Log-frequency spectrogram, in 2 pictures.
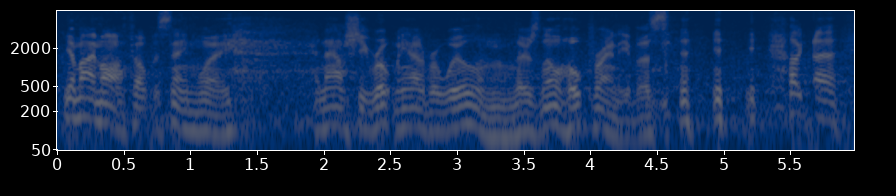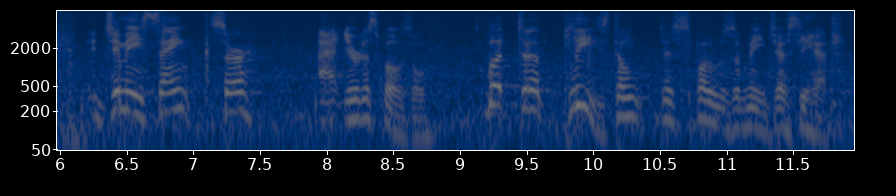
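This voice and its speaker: A man playing an excitable, chattering magazine writer in a Western video game, gushing, wordy and pleased with his own wit. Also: mid-range voice, normal speed, noisy background, natural voice. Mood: eager, chatty. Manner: gushing, wordy, self-amused, repeats himself. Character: excitable, chattering male East Coast magazine writer out West. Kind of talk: theatrical video game acting.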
